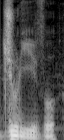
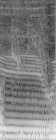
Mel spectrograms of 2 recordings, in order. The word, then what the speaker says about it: Giulivo: Si tu veux vraiment le dire exactement, c'est italien, donc on dit Giulivo. Ah oui, mais tu peux dire Giulivo, oui, ce euh, que tu veux, peu importe.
